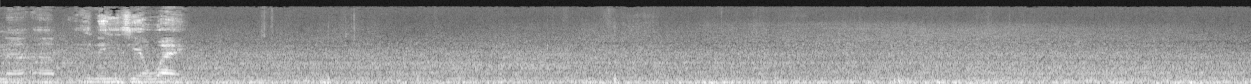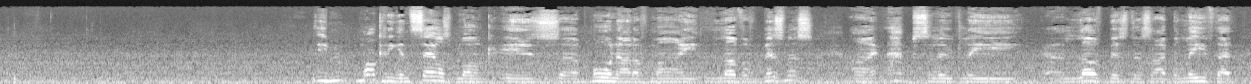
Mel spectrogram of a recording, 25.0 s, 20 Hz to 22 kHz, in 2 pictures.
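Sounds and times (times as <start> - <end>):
road and engine drone in car: 0.0 - 25.0.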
